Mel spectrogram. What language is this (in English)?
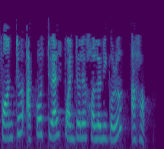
Assamese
